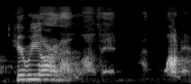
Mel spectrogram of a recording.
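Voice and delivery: hushed airy whisper. Acted. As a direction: whisper it playfully. Whispered after loud.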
